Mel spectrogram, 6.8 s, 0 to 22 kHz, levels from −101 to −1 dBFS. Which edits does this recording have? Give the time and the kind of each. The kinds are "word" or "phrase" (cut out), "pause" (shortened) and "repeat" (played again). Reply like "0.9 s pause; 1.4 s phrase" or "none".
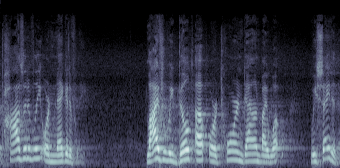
none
